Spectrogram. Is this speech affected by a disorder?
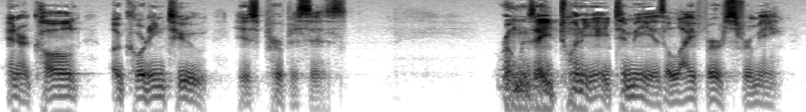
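Yes: vocal cord surgery recovery; recovering from vocal cord surgery, resting voice, recent cold and coughing set recovery back.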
